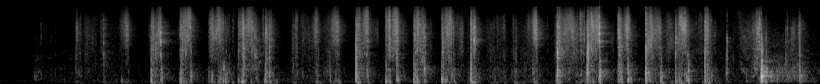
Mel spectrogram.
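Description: A deck of tarot cards being shuffled by hand: a rapid, uneven run of quick flicks and slaps that goes on for about seven seconds.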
